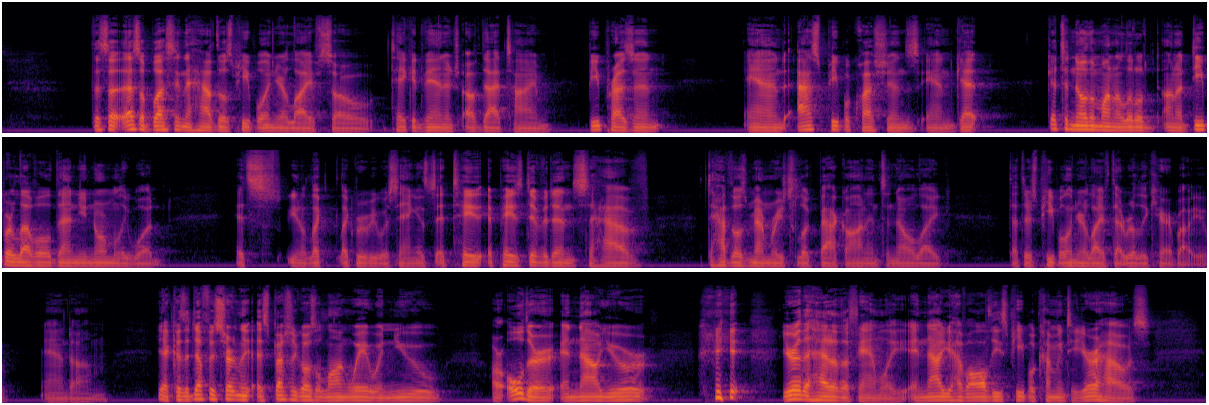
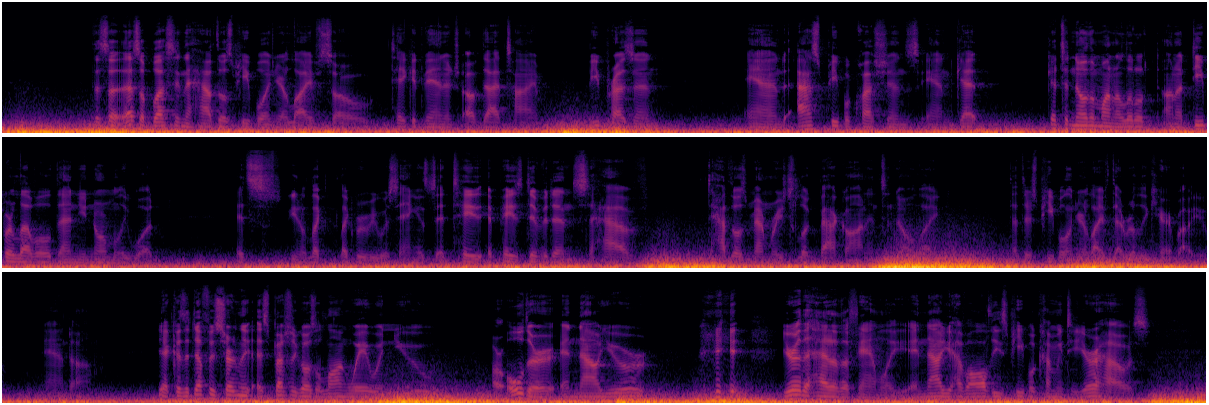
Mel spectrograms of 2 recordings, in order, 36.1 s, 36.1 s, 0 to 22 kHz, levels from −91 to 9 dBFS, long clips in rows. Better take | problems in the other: first | wind noise on the microphone; heavy; 2 dB below the speech

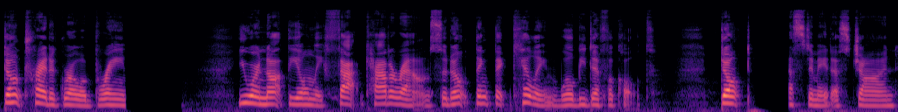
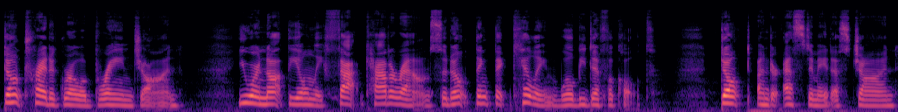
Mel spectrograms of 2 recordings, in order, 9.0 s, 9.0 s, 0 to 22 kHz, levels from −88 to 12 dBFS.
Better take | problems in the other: second | audio cutting out; at 1.5 s for 0.5 s and at 7.5 s

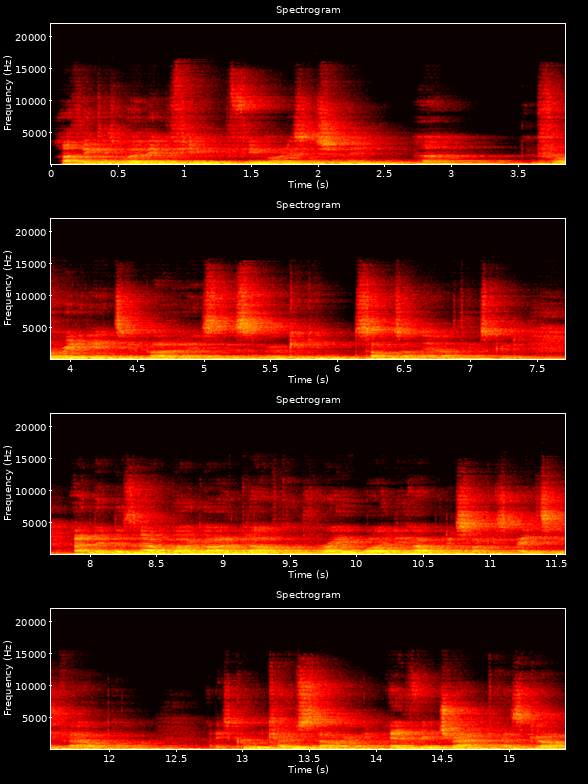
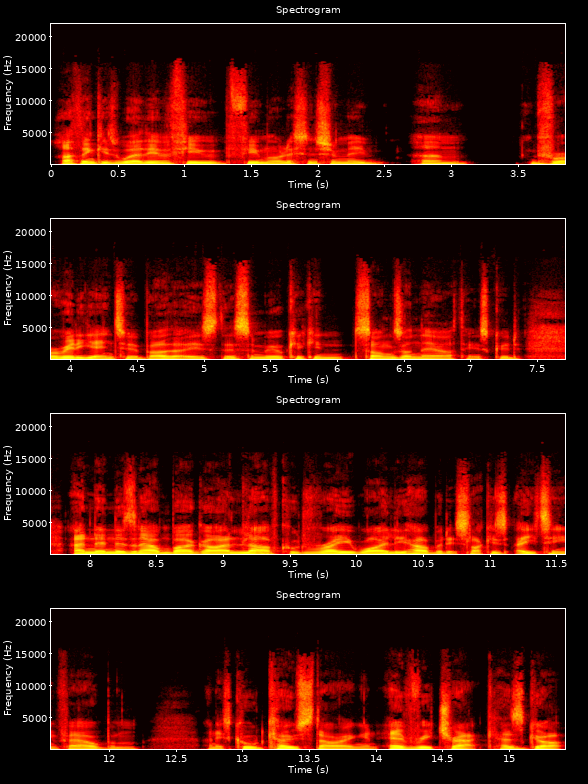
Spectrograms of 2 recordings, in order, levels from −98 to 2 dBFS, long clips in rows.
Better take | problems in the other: second | off-mic speech; somewhat distant // room echo; noticeable; dies away in 2.4 s

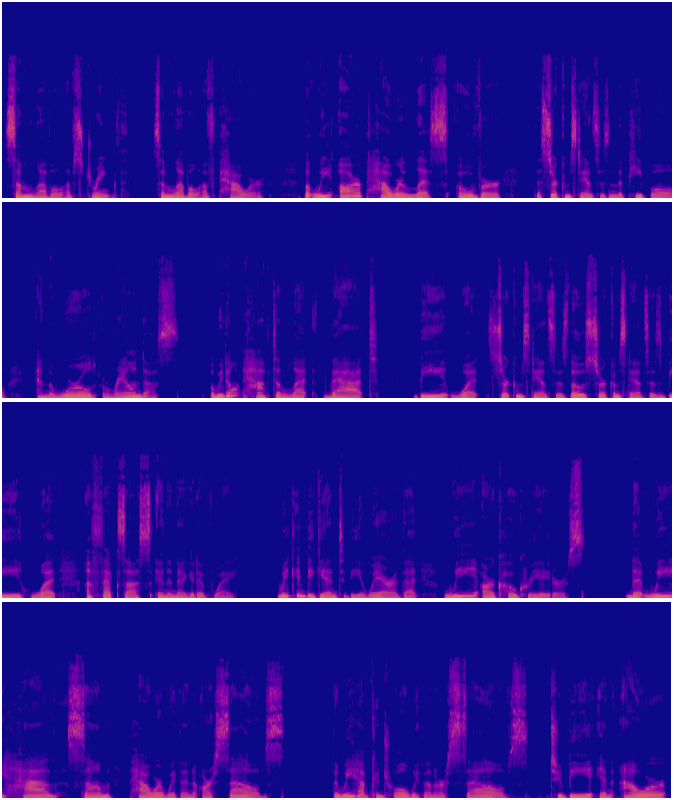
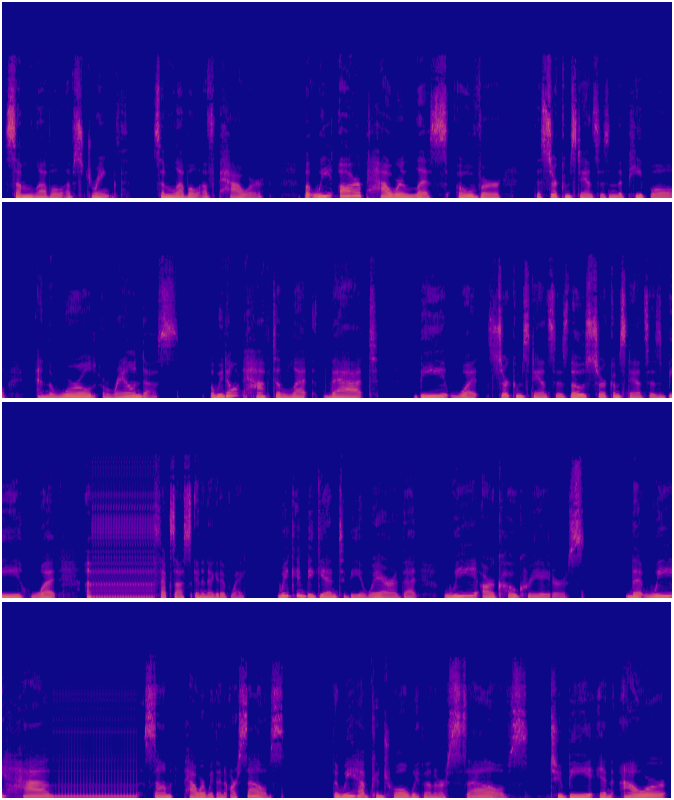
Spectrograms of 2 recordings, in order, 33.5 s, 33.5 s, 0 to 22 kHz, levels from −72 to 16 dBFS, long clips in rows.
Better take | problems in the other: first | audio freezing; at 18 s for 1 s and at 26 s for 1 s

